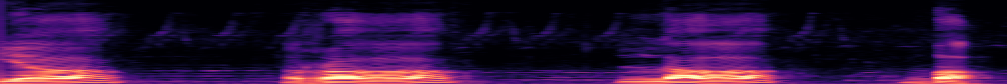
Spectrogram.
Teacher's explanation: अब अंतःस्थ व्यंजन की बात करें तो इसकी डेफिनेशन कहती है कि अंतःस्थ व्यंजन वो व्यंजन होंगे जिनको हम उच्चारित करें तो हमारा मुंह संकुचित हो जाता है, यानी कि छोटा हो जाता है और फिर भी हवा उसके माध्यम से बीच से निकल जाती है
